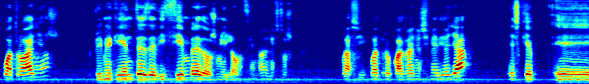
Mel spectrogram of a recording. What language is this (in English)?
Spanish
